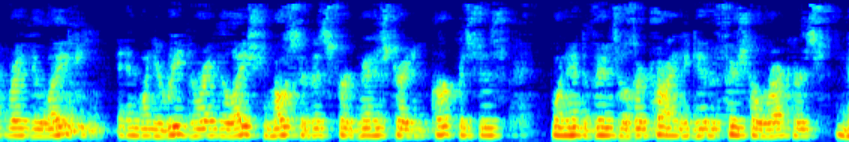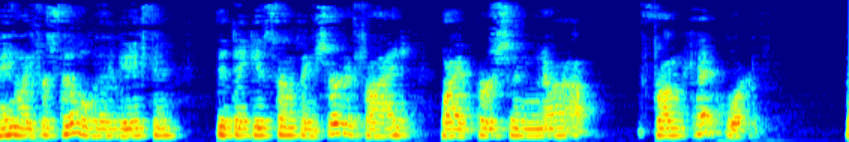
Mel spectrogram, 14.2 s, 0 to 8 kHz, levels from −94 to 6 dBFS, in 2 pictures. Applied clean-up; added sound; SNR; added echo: neural mask model DeepFilterNet 3.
